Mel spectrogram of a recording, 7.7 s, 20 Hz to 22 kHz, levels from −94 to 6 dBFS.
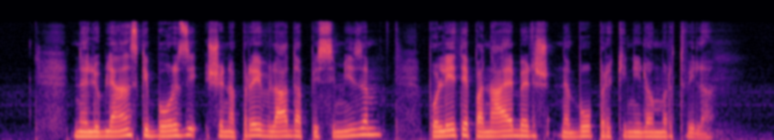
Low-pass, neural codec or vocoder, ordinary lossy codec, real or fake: none; none; none; real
